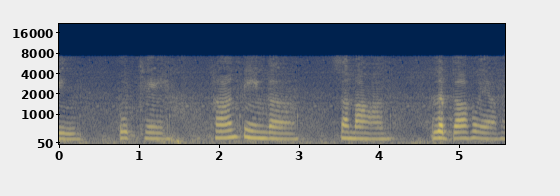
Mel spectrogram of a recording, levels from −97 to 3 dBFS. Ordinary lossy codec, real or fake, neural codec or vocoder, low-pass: none; fake; codec, 16 kHz, 1.1 kbps, Voila-Tokenizer; 7.2 kHz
